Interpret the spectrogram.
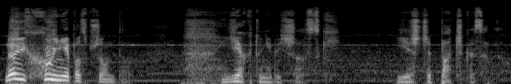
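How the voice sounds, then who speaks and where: Man playing a gruff, irritable taxi driver. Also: mid-range voice, huge pitch swings, measured pace, exaggerated voice. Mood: irritated, curt. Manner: curt, blunt, grumbling. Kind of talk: audio drama dialogue.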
